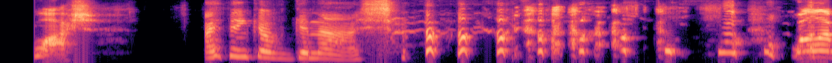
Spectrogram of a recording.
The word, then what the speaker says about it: gouache: yeah when I see that how do you pronounce it gouache gouache I think of ganach well of course you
